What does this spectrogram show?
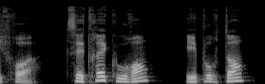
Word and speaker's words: froid: En français, on ne prononce presque jamais la dernière consonne. Par exemple, petit se prononce petit, parle devient parle, et froid se dit froid.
